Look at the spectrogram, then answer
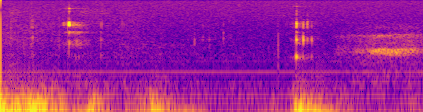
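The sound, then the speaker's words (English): A few sharp, quick clicks from a computer mouse as someone clicks around to bring up a map, fairly faint, spaced irregularly over a low background rumble, followed by a soft tonal hum near the end. “Forgive me if you can hear my computer clicking.”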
